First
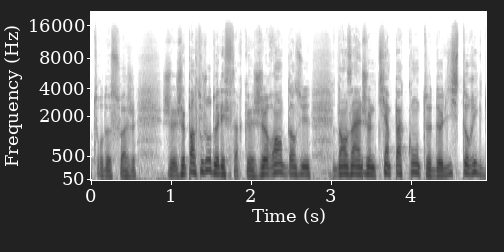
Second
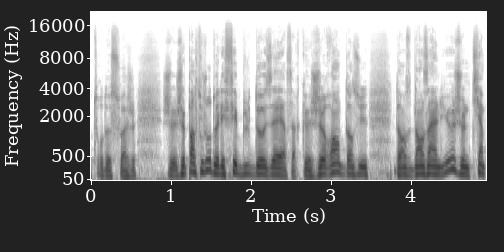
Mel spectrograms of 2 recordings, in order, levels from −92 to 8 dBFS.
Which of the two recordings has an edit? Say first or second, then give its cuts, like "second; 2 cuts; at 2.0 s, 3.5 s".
first; 3 cuts; at 1.8 s, 3.0 s, 3.4 s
